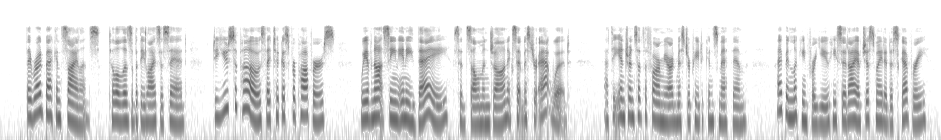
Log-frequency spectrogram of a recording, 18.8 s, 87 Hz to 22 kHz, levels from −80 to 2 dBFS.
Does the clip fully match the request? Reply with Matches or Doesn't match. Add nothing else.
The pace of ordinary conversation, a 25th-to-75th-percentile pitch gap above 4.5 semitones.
Doesn't match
